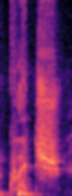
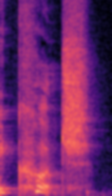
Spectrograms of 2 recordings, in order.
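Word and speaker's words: cwtch: I like the way he spells Charlie, C-H-A-R-L-E-Y. I like his sign-off, ever yours. That has an old-school charm about it. I would have pronounced the Welsh word quetch, because it's spelled like that, but is it not pronounced that way? – No, it's definitely cutch. – Cutch. – To rhyme with butch. Butch, essentially.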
